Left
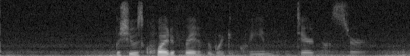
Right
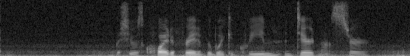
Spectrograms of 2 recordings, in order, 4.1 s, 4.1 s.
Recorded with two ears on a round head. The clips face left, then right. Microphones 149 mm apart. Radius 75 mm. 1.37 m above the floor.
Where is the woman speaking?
45° left (ahead or behind); by 3.8 s 80° right.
